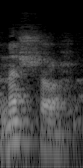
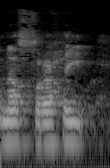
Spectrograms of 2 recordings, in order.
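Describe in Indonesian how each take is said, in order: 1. Kata ini tidak berakhir dengan vokal. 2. Kata ini berakhir dengan vokal 'i'. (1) "Ini dibaca sukun" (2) "jangan dibaca"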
